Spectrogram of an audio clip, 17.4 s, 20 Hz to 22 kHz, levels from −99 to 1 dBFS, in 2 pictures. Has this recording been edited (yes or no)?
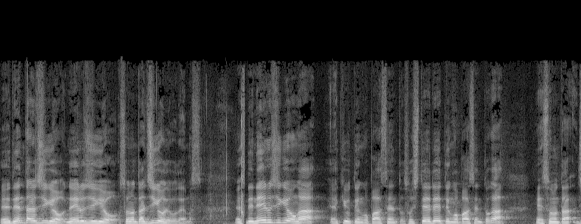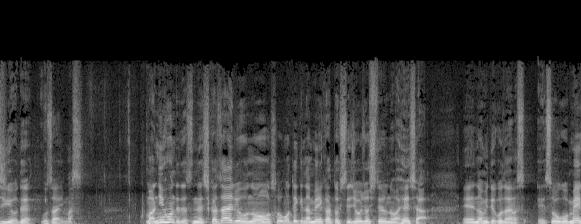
yes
